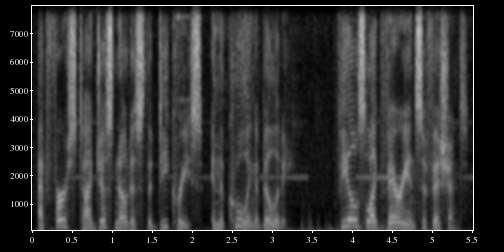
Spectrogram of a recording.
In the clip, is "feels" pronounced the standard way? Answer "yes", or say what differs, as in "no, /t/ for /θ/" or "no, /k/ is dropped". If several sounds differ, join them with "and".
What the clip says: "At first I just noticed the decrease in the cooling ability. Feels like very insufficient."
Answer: yes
